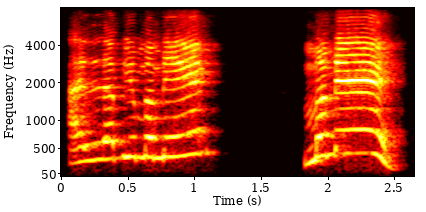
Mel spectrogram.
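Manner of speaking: high, rising to a loud call; calling out to mommy. Real, not acted. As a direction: call out to her with love. Calling out love to second mom.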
